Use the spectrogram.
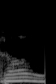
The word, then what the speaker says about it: wrong: of catch is catches silent letter in wrong is w opposite of r is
